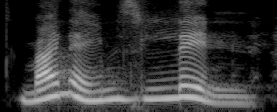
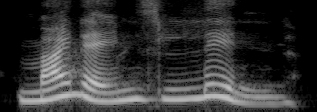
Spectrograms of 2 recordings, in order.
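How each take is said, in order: No difference in how they are said.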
